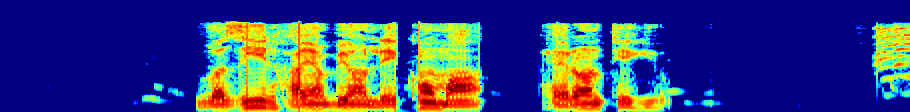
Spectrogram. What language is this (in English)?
Parkari Koli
